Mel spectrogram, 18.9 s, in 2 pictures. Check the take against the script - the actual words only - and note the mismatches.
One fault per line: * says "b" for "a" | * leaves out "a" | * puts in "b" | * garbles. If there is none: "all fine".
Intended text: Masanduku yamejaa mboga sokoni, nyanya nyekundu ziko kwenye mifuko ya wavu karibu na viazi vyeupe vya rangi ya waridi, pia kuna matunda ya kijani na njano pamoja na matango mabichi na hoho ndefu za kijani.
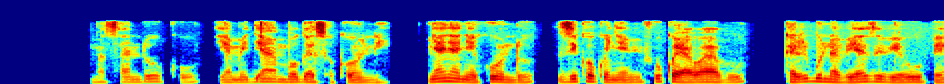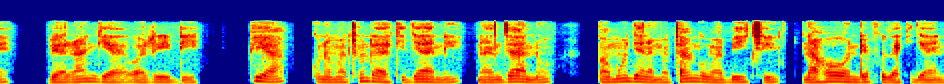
all fine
